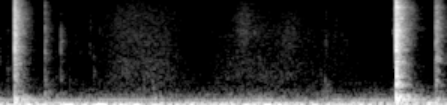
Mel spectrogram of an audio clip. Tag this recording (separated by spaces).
apple box fall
